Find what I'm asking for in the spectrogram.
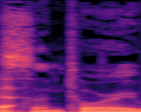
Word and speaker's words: Suntory: Am I saying that right? Yeah. Suntory whiskey. Did I get that right? – Yes, sir. You nailed it.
